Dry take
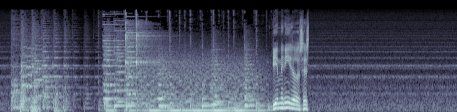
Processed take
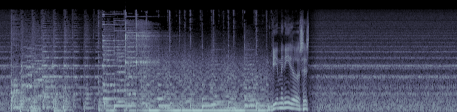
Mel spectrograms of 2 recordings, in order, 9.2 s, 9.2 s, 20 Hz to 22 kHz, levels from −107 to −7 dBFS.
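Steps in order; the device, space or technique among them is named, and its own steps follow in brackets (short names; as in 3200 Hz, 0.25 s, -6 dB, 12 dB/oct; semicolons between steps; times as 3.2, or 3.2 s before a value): serial compression, leveller first (compressor 2.5:1, threshold -29 dBFS, peak gain reduction 9.5 dB; compressor, threshold -39 dBFS, peak gain reduction 14.5 dB); gain +4 dB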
